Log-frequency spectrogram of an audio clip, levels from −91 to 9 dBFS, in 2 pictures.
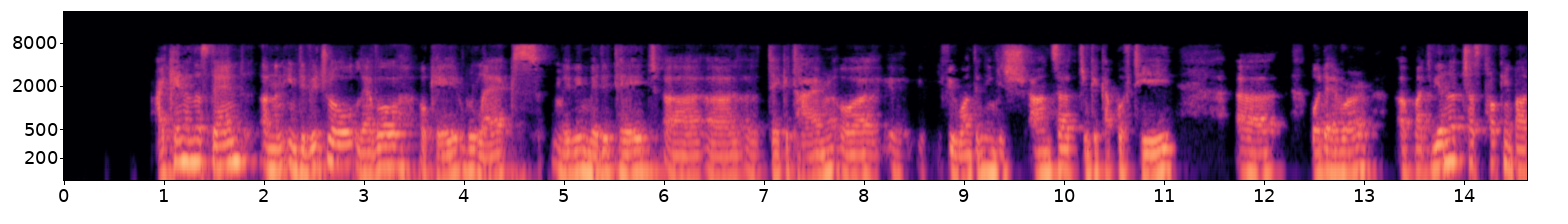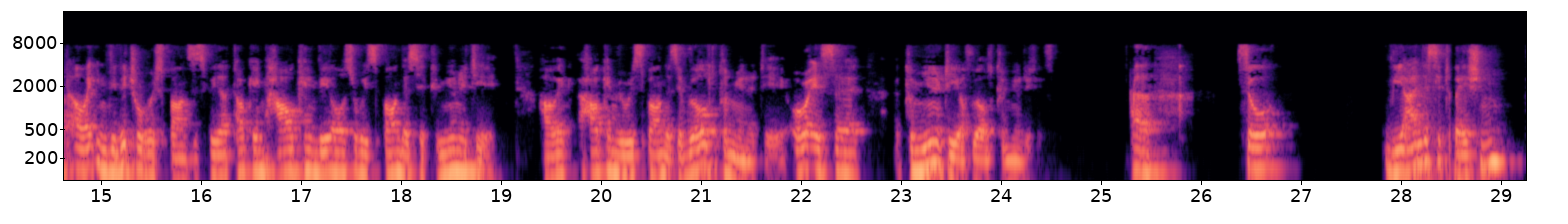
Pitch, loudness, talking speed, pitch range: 125 Hz, -18 LUFS, 155 wpm, 115-140 Hz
